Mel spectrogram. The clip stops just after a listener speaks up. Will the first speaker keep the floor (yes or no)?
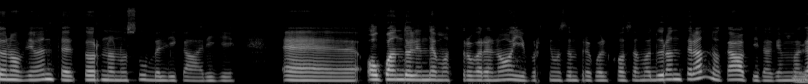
yes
